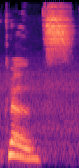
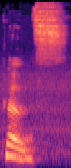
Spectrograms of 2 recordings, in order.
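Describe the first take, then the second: The two takes are said the same way.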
